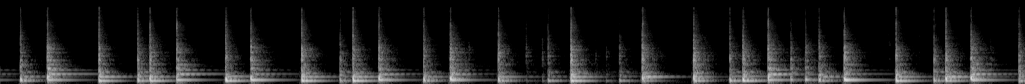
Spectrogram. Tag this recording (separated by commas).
playing bongo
